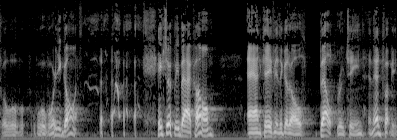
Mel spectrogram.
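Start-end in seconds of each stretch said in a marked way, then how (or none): 0.0-1.6 mock-faltering, hesitant put-on voice. Speaker recalls the driver turning around, retelling in a faltering voice. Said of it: "And I say in a faltering voice".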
